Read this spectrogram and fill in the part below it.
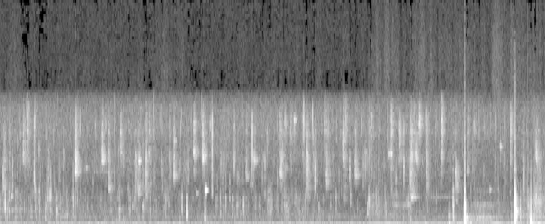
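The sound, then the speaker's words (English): Fireworks on a carnival night, recorded from the seaside, crackle and fizz in a dense, continuous hiss of tiny pops, then several sharp, louder bangs burst out toward the end. No one speaks. “Fireworks recorded from the seaside.”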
